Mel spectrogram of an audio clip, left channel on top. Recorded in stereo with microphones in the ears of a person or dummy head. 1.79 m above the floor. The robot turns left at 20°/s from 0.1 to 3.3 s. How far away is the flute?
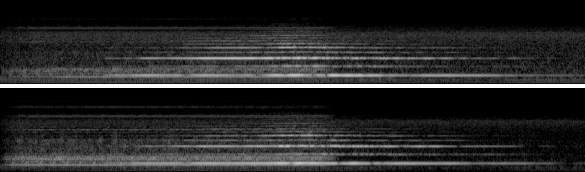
About 0.5 m.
